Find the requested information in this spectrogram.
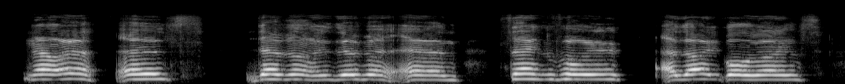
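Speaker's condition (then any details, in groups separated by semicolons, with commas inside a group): Cerebral palsy; lifelong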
